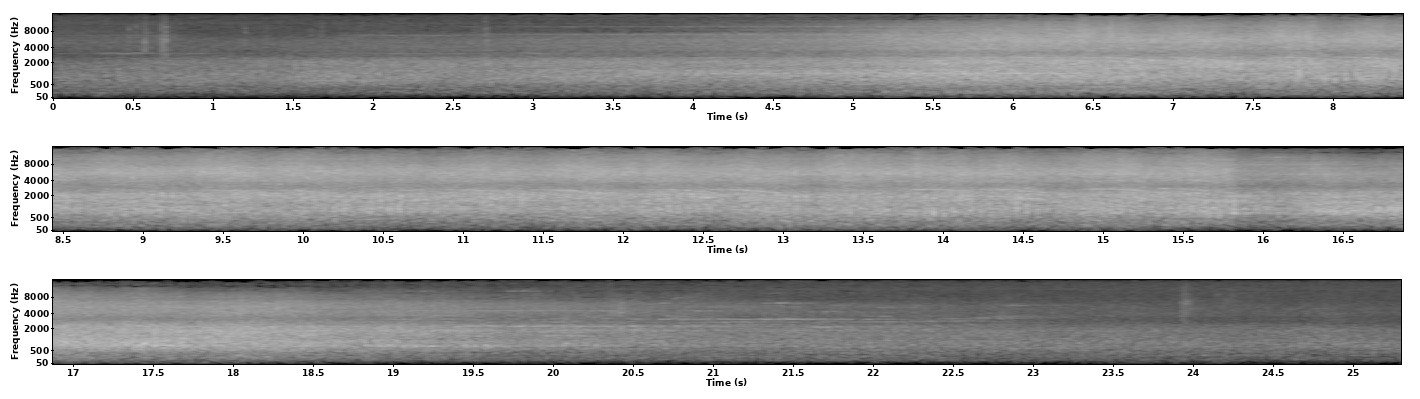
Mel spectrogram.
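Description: Eurostar high-speed train passing through the station without stopping: a rushing roar of wheels on rail and air that builds up and holds. The high hiss cuts off suddenly about two-thirds of the way through, leaving a lower rumble that fades as the train goes away.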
